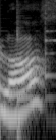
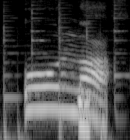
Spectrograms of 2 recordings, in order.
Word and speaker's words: ulos: yang salah nih pelafalannya bukan Los tapi ulos ulos ya diingat-ingat ya Nah terakhir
